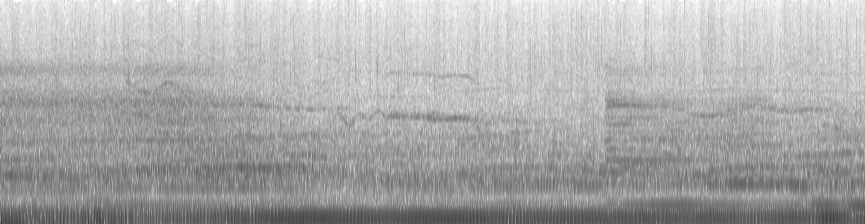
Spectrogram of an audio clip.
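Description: Live metal band playing a passage of long, held chords with electric guitar, at a steady level.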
